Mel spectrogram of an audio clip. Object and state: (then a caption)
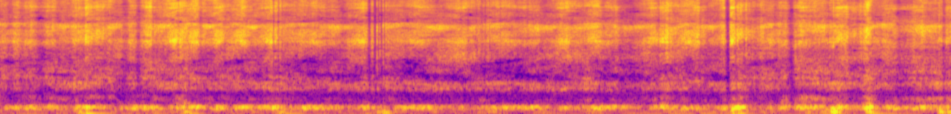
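Ink stick ground on a stone inkstone. An ink stick is pressed by the fingertips and ground in circular strokes on a round, black, palm-sized solid stone inkstone, with its wet ink well beside the grinding surface while the other hand steadies the stone. The result is a quiet, continuous low grinding rub with a faint high hiss above it, swelling into a few slightly louder scrapes toward the end.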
